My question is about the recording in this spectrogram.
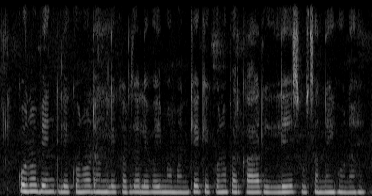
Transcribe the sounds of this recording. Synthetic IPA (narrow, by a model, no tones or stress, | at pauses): koːnobɛ̃ːŋklekoːnoɖʱɐ̃ŋɡlekɐɾd͡ʒaleʋəimẽmɐnkʰekikoːnopəɾkaːɾlesoːsənːɐɦĩɦoːnaɦɛː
